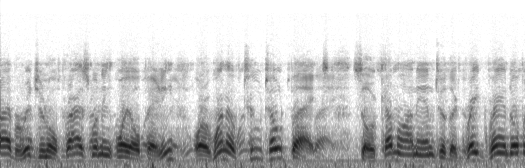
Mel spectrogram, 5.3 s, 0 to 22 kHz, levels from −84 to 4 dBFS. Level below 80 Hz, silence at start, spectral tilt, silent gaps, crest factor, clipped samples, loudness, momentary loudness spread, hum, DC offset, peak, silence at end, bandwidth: -38 dBFS; 0 s; -8.5 dB/octave; none; 12 dB; under 0.1%; -14 LUFS; 5 LU; none; under 0.1%; -2 dBFS; 0 s; 5.6 kHz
